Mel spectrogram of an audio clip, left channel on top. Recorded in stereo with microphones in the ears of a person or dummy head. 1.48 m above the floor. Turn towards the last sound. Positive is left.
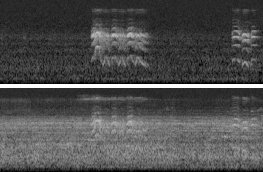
turn(degrees=-65)  # may be behind; listen again after turning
